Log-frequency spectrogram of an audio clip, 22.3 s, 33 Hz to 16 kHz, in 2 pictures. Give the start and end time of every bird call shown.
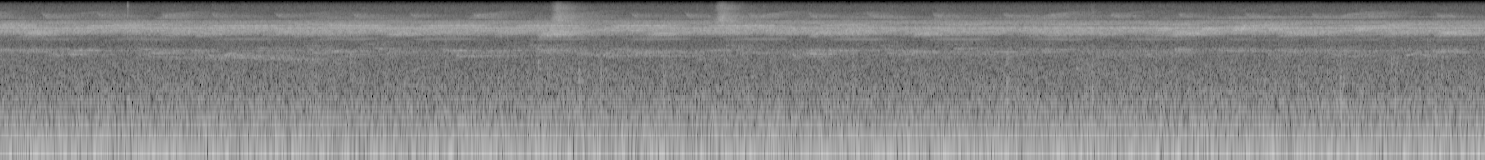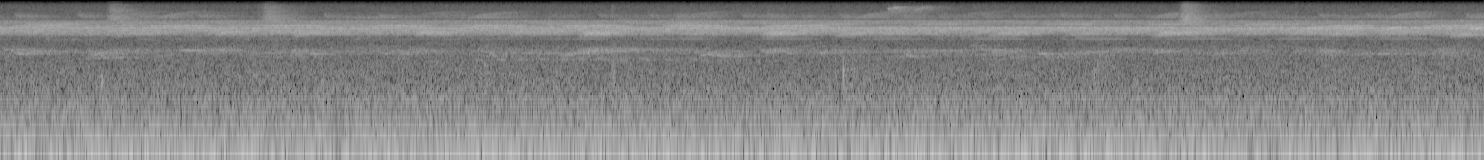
1.0s-2.5s: Amazonian Barred-Woodcreeper (Dendrocolaptes certhia)
15.3s-16.0s: unidentified bird
19.1s-20.2s: Ringed Woodpecker (Celeus torquatus)

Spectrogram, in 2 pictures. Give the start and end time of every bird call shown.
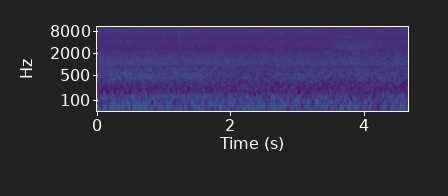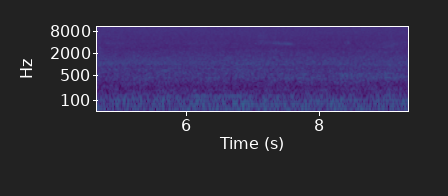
3.5s-4.2s: Red-winged Blackbird (Agelaius phoeniceus)

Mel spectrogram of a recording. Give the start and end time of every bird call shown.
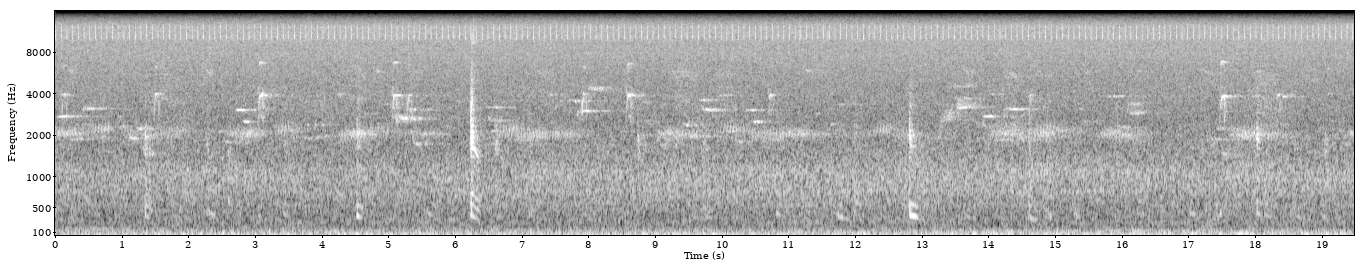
0.0s-3.1s: Wood Thrush (Hylocichla mustelina)
0.0s-3.6s: American Robin (Turdus migratorius)
4.9s-10.9s: American Robin (Turdus migratorius)
5.0s-5.8s: Wood Thrush (Hylocichla mustelina)
13.2s-14.7s: Wood Thrush (Hylocichla mustelina)
17.4s-17.7s: American Robin (Turdus migratorius)

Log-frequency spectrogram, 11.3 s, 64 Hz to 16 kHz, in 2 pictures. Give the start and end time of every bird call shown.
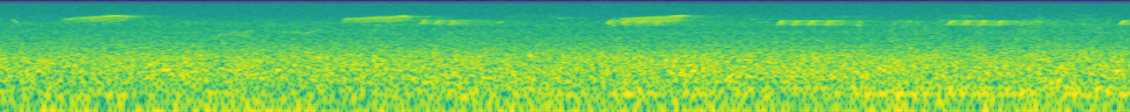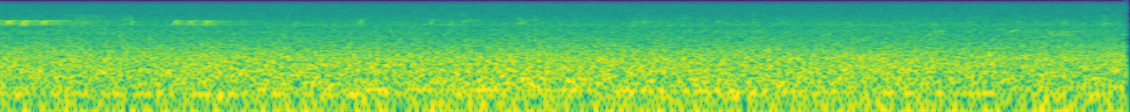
0.2s-3.7s: Buff-throated Saltator (Saltator maximus)
2.8s-7.0s: Cabanis's Wren (Cantorchilus modestus)

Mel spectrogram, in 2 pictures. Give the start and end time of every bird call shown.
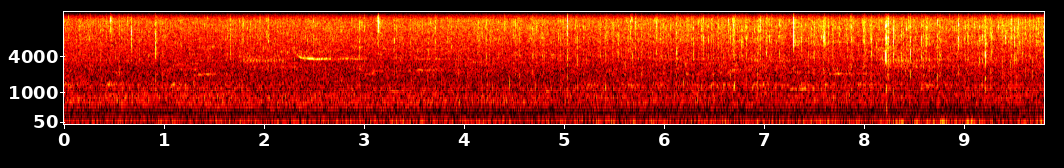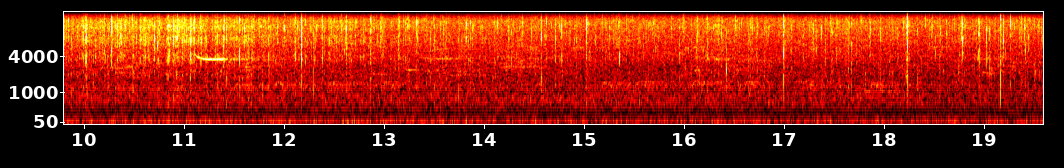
0.0s-1.6s: Canada Goose (Branta canadensis)
1.2s-3.1s: Red-winged Blackbird (Agelaius phoeniceus)
6.7s-9.3s: American Crow (Corvus brachyrhynchos)
11.0s-11.5s: Red-winged Blackbird (Agelaius phoeniceus)
12.3s-13.7s: American Crow (Corvus brachyrhynchos)
16.0s-18.2s: American Crow (Corvus brachyrhynchos)

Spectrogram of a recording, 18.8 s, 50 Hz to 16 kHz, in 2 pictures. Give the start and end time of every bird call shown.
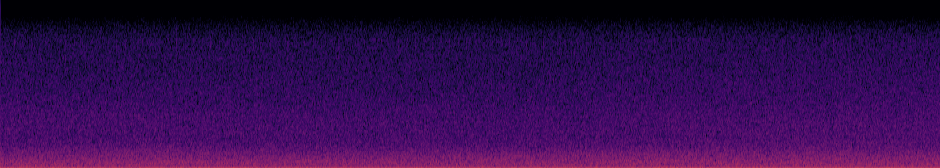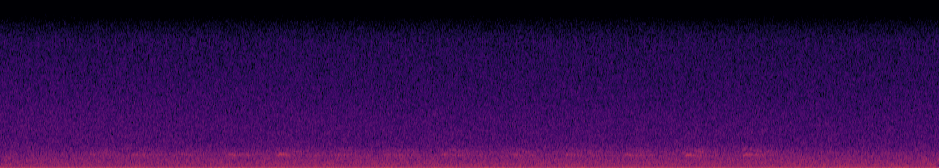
10.1s-17.5s: American Crow (Corvus brachyrhynchos)

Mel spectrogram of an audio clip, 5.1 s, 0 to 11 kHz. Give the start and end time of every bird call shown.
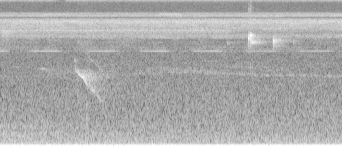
0.0s-5.1s: Rufous-fronted Antthrush (Formicarius rufifrons)
0.8s-1.9s: Buff-throated Woodcreeper (Xiphorhynchus guttatus)

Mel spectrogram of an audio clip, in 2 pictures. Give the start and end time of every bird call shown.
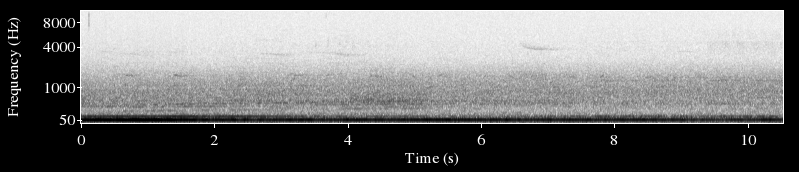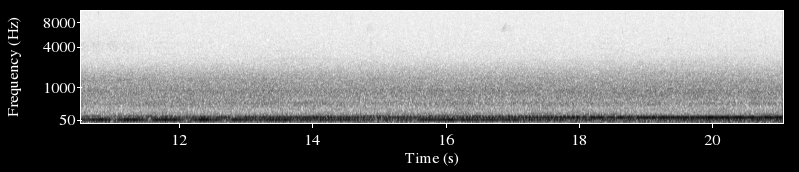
0.0s-7.7s: Canada Goose (Branta canadensis)

